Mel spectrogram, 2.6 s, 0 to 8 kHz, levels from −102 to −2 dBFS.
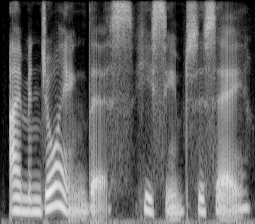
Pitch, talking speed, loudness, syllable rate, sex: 195 Hz, 165 wpm, -19 LUFS, 3.9 syllables/s, female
